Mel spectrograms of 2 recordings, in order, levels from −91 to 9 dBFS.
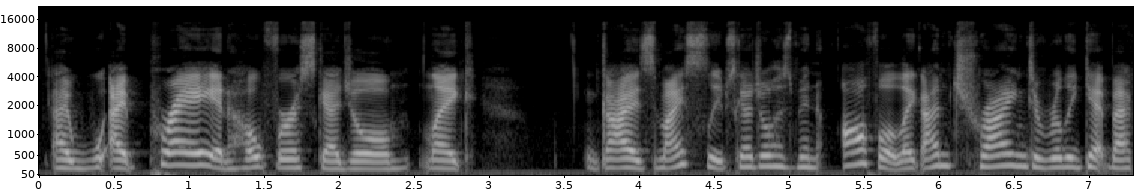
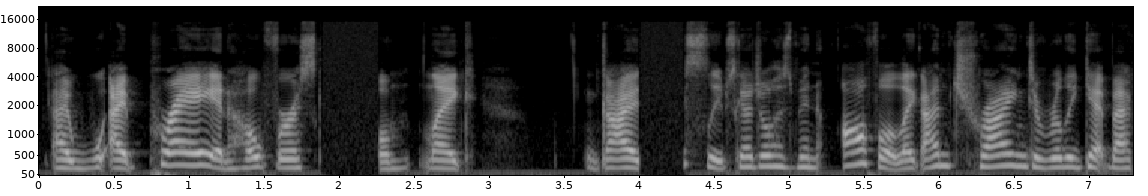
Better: first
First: none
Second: audio cutting out; at 2 s and at 4 s

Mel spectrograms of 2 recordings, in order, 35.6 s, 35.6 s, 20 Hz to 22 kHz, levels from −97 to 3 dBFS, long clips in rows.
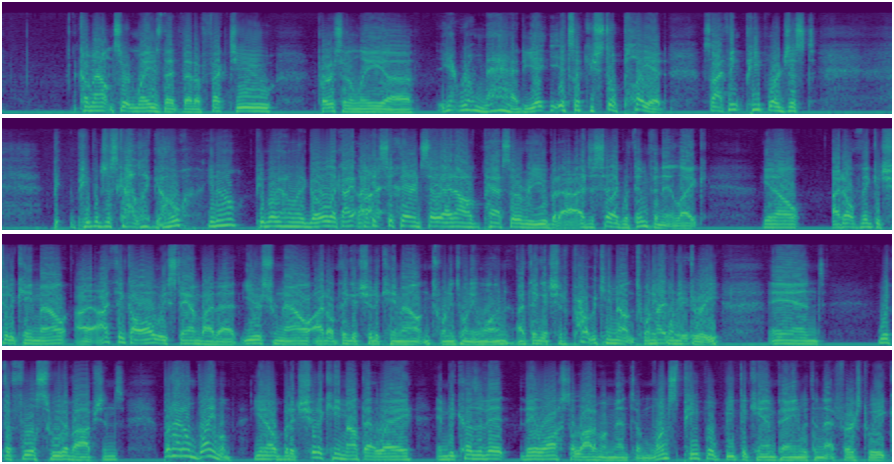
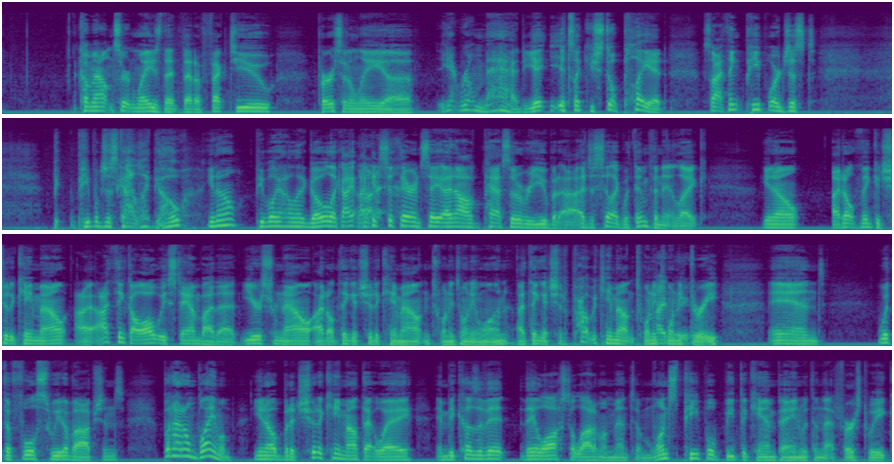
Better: second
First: distortion; heavy; 6 dB below the speech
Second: none

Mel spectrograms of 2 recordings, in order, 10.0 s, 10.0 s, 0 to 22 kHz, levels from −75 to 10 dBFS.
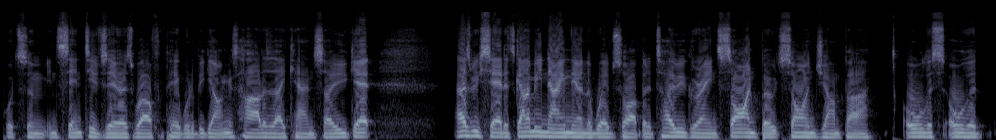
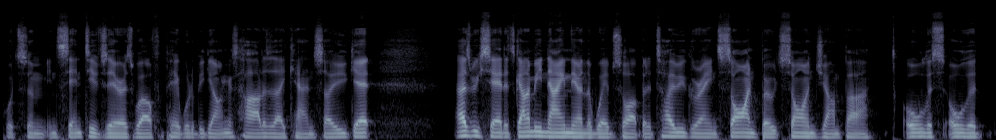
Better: second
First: distortion; slight; 10 dB below the speech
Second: none

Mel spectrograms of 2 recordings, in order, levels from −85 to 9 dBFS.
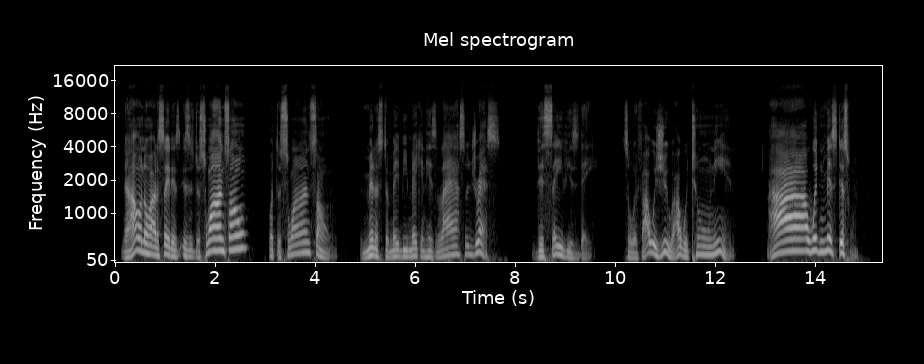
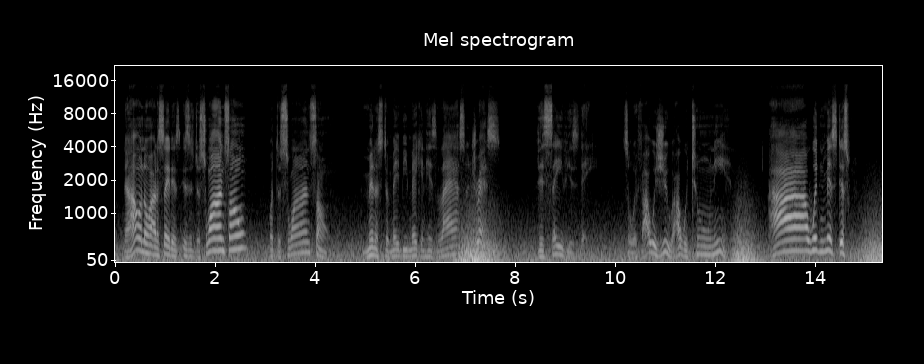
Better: first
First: none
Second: wind noise on the microphone; occasional gusts; 15 dB below the speech

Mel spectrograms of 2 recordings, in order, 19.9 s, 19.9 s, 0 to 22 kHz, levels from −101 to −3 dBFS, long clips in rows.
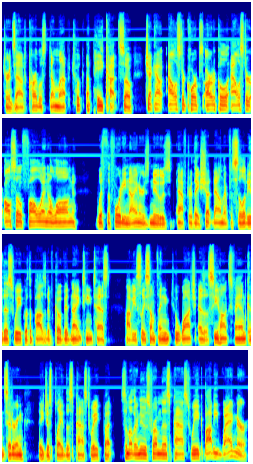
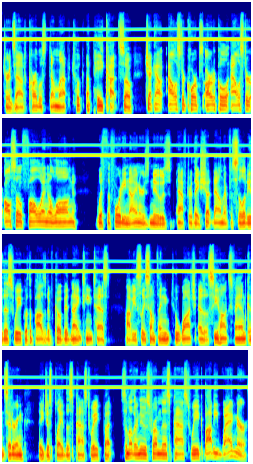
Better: first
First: high-pitched whine; faint; throughout; 6.5 kHz, 35 dB below the speech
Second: high-pitched whine; loud; throughout; 6.5 kHz, 6 dB below the speech

